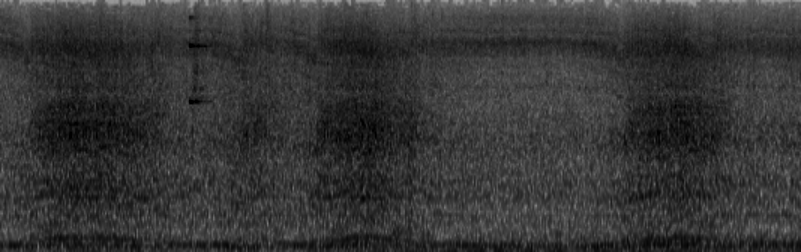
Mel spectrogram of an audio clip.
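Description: A car engine hums and revs as it drives along a street.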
